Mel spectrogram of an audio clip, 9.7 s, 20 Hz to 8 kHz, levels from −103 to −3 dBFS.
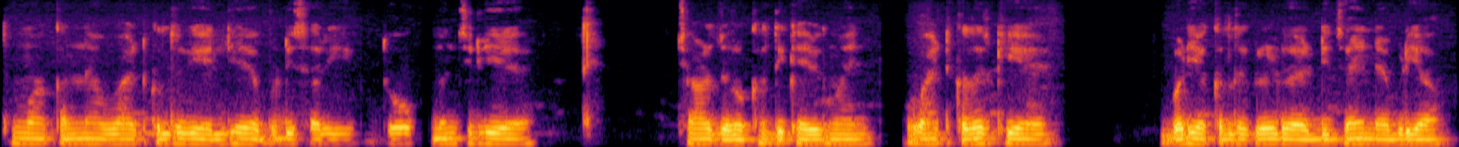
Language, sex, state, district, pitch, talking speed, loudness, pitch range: Rajasthani, male, Rajasthan, Nagaur, 100 Hz, 175 wpm, -18 LUFS, 100-105 Hz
